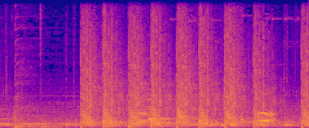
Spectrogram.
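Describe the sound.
Rapid gunfire, a regular volley of many loud sharp shots at a quick, even pace that starts after a short quieter lead-in with faint talk.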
